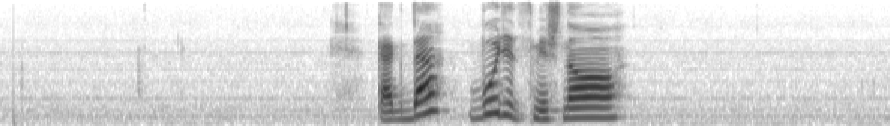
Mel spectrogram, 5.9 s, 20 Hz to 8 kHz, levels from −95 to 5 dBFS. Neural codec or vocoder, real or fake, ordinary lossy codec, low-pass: none; real; none; 7.2 kHz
